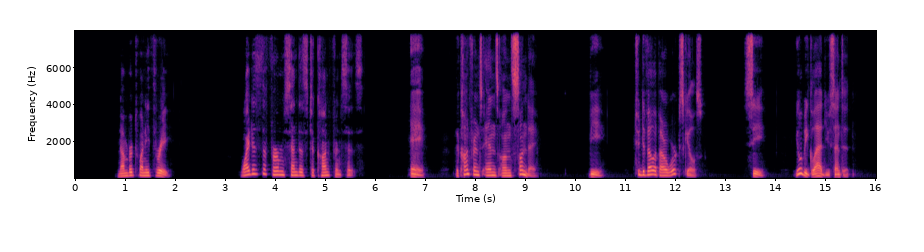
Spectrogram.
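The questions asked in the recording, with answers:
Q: Why does the firm send us to conferences?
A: B: To develop our work skills.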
